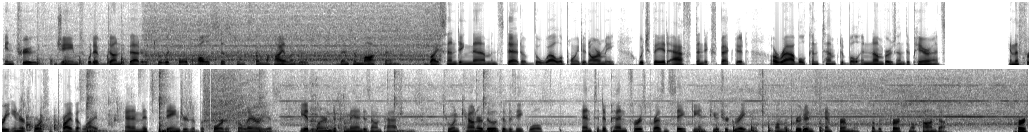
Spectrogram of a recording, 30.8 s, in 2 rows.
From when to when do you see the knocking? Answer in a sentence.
The knocking can be heard from 0.5 to 1.9 s, from 15.3 to 16.4 s and from 25.8 to 27.8 s.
